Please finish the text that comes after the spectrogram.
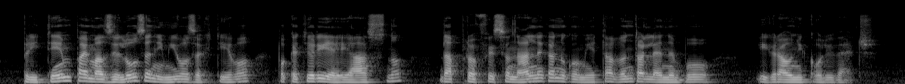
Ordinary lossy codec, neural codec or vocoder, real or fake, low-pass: none; none; real; 10.8 kHz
